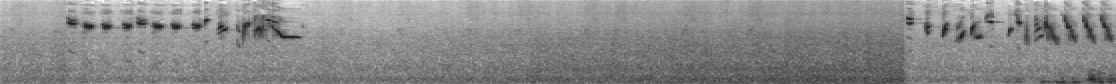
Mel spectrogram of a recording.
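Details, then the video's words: A goldfinch gives two bursts of rapid, high, tinkling twitters and trills, separated by a quiet stretch of faint background hiss. "Birds singing sound effect the shining champ goldfinch"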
